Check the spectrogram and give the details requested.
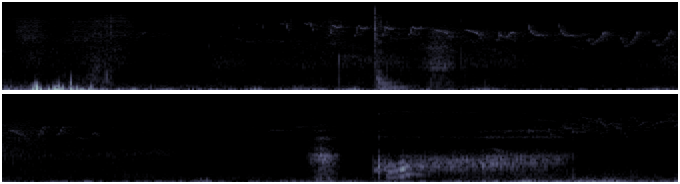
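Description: Small birds singing: a quick run of short, falling high notes in the first few seconds and more high chirps later, with a lower, rougher call about seven seconds in. A low thud, the loudest sound, comes right at the start.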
